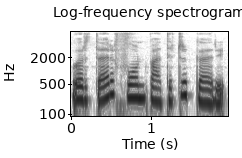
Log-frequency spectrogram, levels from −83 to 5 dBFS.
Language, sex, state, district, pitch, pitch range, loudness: Tamil, female, Tamil Nadu, Nilgiris, 220 Hz, 205-240 Hz, -14 LUFS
